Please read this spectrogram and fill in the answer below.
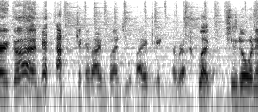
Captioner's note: laughs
